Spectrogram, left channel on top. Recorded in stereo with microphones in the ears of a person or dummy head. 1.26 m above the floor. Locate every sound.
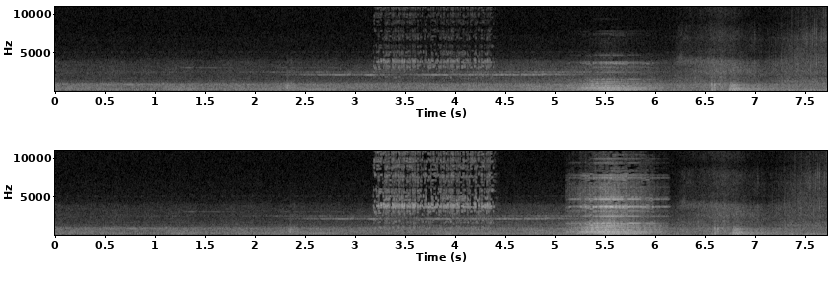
3.2 s a buzzer: 20° right (ahead or behind)
5.1 s a whoosh: 60° right (ahead or behind)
